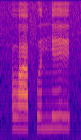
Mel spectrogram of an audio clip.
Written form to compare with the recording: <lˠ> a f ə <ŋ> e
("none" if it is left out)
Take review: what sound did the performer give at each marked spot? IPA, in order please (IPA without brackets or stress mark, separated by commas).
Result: lˠ, n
